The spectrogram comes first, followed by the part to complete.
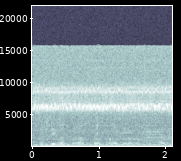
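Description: Faint open-air ambience at a cricket ground: a steady low hum with faint, distant voices calling.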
